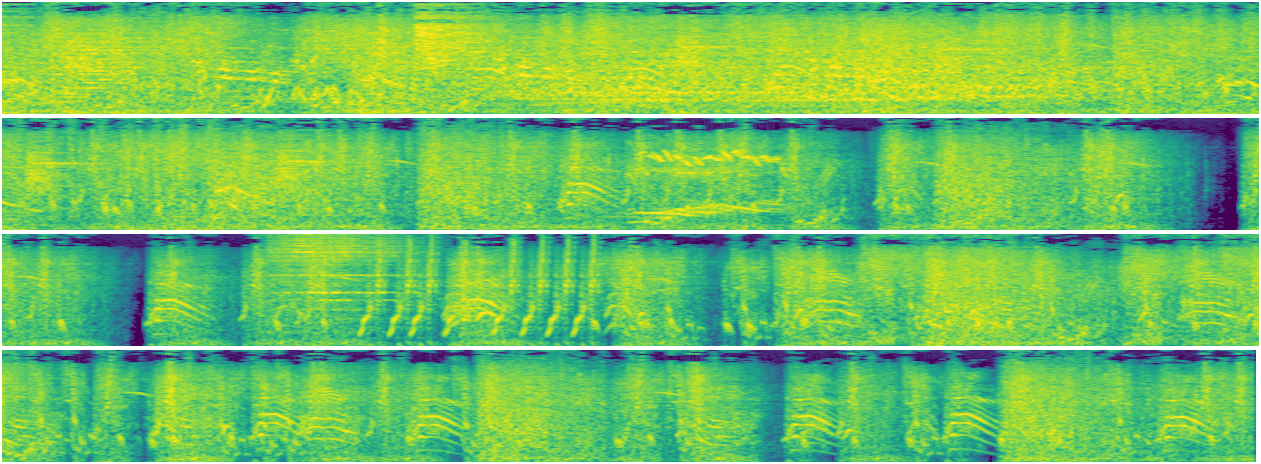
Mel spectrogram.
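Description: Battle sound effects from a video game clash and crash.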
